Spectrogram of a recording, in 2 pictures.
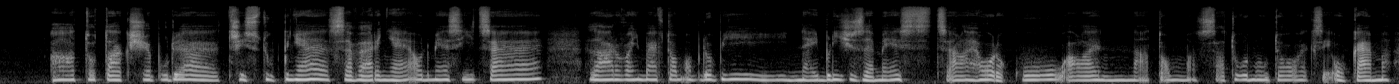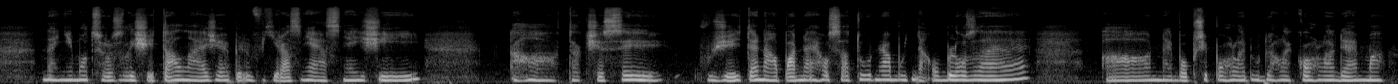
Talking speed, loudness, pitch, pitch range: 105 wpm, -24 LUFS, 200 Hz, 190-210 Hz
